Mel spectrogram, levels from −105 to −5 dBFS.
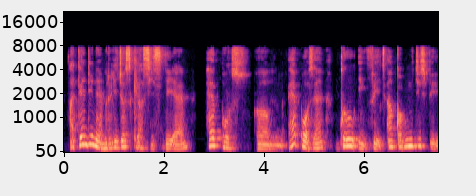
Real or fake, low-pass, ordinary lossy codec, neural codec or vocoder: fake; none; none; codec, 16 kHz, 4 kbps, FunCodec, trained on Chinese and English, 50 frames a second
